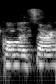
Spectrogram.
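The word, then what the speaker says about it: comentar: better but anyway uh remember commentar has three syllables and so our second to last syllable is the middle it's not comen so the E here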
